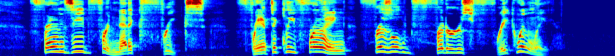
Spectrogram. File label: FR Twister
